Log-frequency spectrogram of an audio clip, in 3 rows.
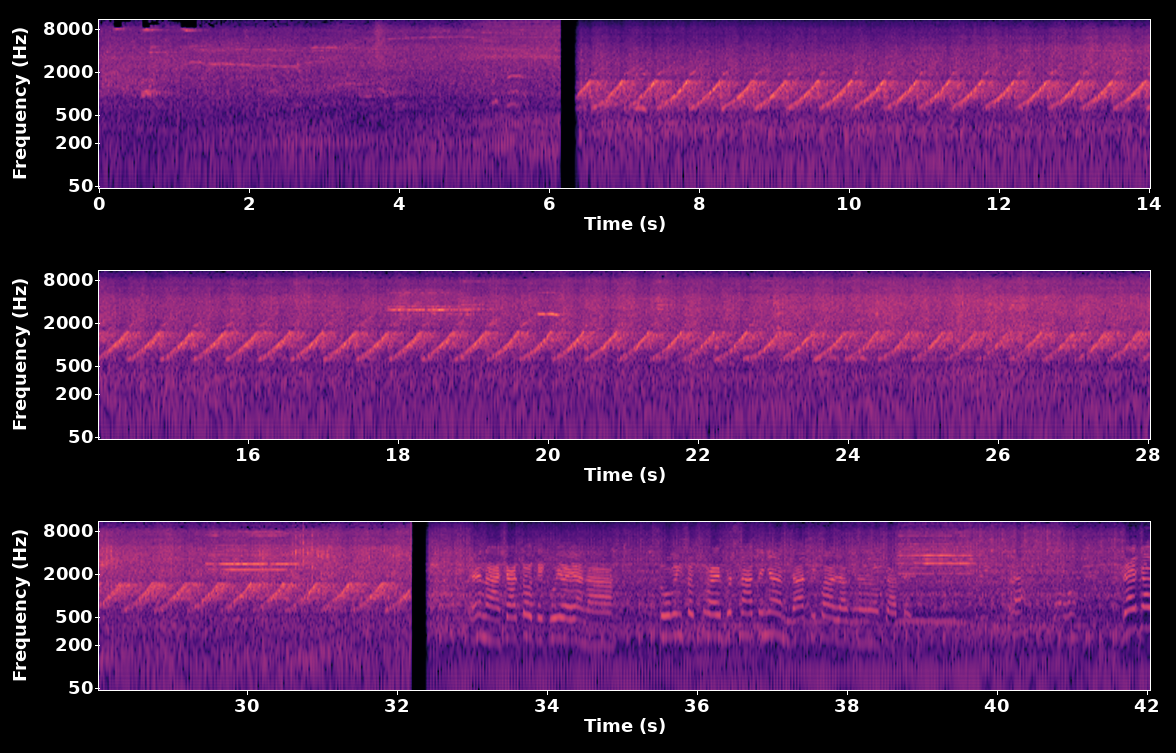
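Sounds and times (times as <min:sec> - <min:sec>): electronic siren yelping: 0:06.4 - 0:32.2.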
